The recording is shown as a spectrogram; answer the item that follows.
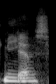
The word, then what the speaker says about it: Migos: Migos, yep.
